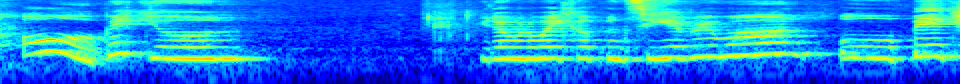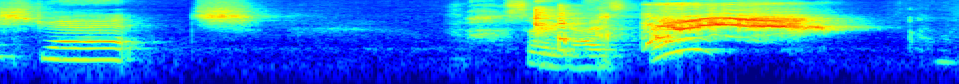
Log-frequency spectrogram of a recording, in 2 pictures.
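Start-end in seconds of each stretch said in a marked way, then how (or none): 0.1-6.1 high, slow, drawn-out cooing. Real, not acted. Mother narrates her newborn's yawn to the baby, high slow coo. 8.0-9.5 piercing high surprised cry; sudden yelp. Real, not acted. Mother startled by her baby, sudden high shout.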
